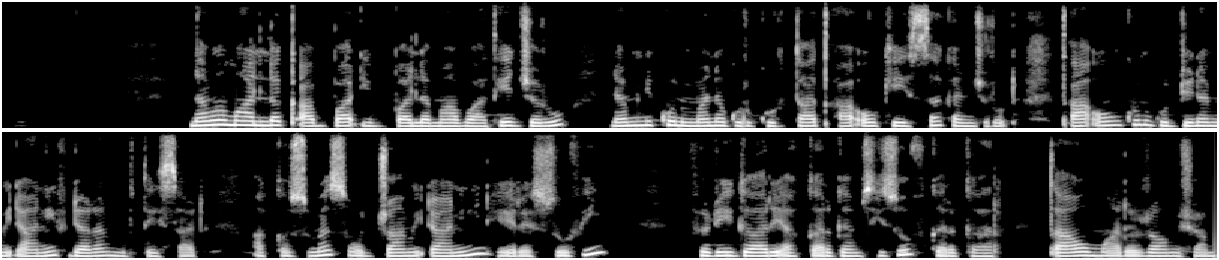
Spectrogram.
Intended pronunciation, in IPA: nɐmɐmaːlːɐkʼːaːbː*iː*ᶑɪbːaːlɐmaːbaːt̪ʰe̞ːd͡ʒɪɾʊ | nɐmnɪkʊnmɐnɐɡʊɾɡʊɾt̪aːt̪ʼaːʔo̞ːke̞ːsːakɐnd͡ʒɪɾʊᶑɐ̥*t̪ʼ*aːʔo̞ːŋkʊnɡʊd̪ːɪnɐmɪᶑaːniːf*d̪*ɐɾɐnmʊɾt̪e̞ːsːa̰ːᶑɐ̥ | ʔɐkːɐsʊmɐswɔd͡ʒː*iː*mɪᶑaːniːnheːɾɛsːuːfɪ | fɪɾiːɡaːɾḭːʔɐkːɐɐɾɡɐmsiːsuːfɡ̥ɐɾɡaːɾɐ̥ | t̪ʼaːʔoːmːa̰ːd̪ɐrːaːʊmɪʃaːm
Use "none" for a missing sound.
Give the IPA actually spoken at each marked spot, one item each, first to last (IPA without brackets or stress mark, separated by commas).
aː, t̪ʼ, d̪, aː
